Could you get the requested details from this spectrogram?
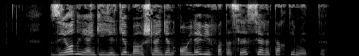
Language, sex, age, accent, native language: Uzbek, female, 19-29, Qashqadaryo, Uzbek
